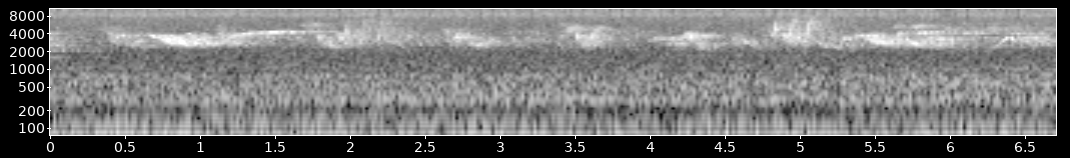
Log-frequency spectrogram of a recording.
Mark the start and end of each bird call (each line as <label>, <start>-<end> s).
Red-eyed Vireo (Vireo olivaceus), 0.0-6.7 s
Eastern Wood-Pewee (Contopus virens), 0.7-1.7 s
Wood Thrush (Hylocichla mustelina), 4.7-5.2 s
